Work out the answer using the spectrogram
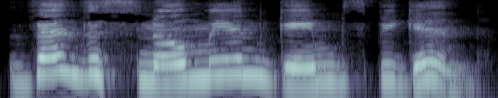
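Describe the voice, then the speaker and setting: This young adult storybook reader has a high-pitched, darkish voice and takes her time. She reads a picture book aloud to children in a small room at home, adding easy questions and side comments, with slight background noise.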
